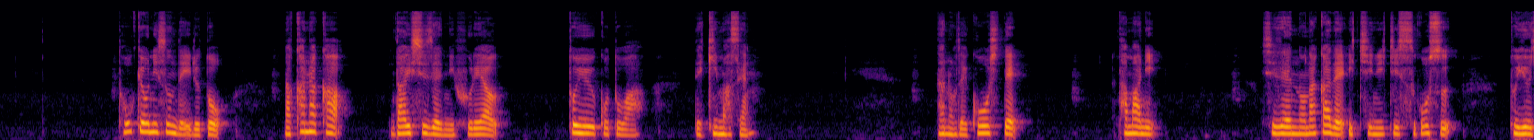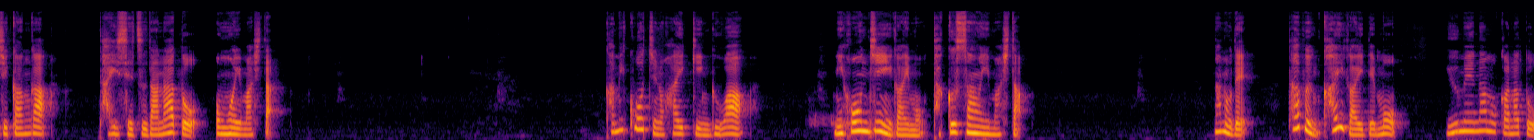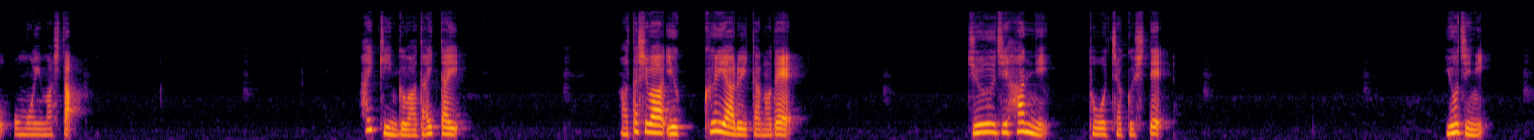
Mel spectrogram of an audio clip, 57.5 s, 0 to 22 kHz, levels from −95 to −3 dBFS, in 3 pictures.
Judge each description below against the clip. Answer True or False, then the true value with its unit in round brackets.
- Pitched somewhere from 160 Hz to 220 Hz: True (190 Hz)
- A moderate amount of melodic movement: True (4.9 semitones)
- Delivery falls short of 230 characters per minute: True (150 characters per minute)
